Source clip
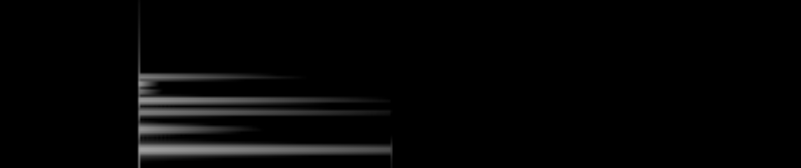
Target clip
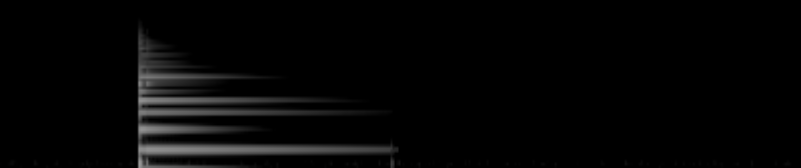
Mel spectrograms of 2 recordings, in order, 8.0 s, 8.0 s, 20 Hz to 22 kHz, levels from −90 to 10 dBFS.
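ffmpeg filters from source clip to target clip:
ffmpeg -i in.wav -af "adynamicsmooth=sensitivity=1:basefreq=2000,lowshelf=frequency=240:width_type=q:width=3:gain=12,aecho=1:1:18|71:0.473|0.282" out.wav

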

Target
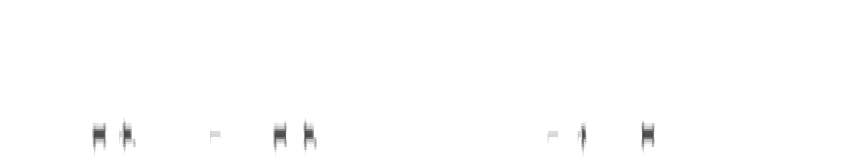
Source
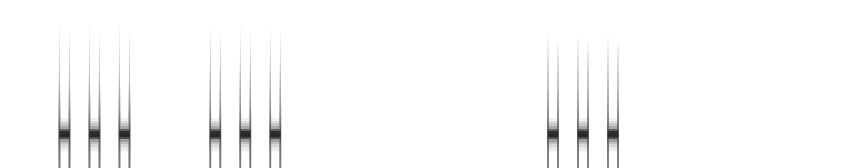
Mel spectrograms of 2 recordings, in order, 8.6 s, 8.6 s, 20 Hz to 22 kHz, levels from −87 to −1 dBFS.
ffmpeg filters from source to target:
ffmpeg -i in.wav -filter_complex "[0:a]afftfilt=real='re*gte(hypot(re,im),0.1)':imag='im*gte(hypot(re,im),0.1)':win_size=1024:overlap=0.75,acompressor=threshold=-23dB:ratio=12,acrossover=split=220[link_01][link_02];[link_02]adelay=350[link_03];[link_01][link_03]amix=inputs=2:normalize=0,afftfilt=real='re*lt(b*sr/1024,250*pow(1600/250,0.5+0.5*sin(2*PI*1.1*pts/sr)))':imag='im*lt(b*sr/1024,250*pow(1600/250,0.5+0.5*sin(2*PI*1.1*pts/sr)))':win_size=1024:overlap=0.75,volume=-5.5dB" out.wav

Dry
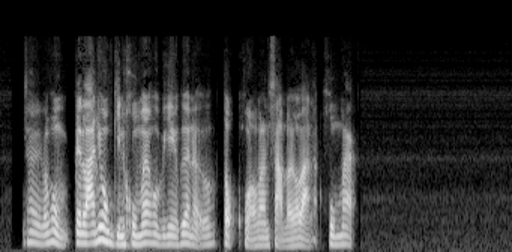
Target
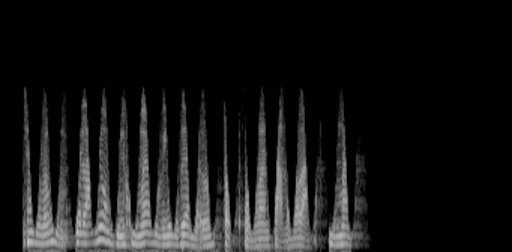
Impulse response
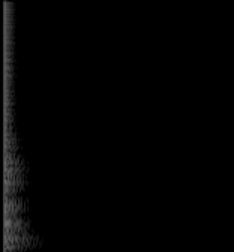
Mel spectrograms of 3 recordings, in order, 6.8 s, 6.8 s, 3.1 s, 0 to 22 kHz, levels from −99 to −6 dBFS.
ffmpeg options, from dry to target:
-filter_complex "[0:a]acompressor=threshold=-29dB:ratio=16,aeval=exprs='sgn(val(0))*max(abs(val(0))-0.00355,0)':channel_layout=same,asettb=1/sr,asplit=3[link_01][link_02][link_03];[link_01]atrim=end=2.414[link_04];[link_02]atrim=start=2.41:end=3.84,asetpts=PTS-STARTPTS,afade=type=in:duration=0.004:curve=qsin,afade=type=out:start_time=1.426:duration=0.004:curve=qsin,afreqshift=-13[link_05];[link_03]atrim=start=3.836[link_06];[link_04][link_05]acrossfade=duration=0.004:curve1=hsin:curve2=qsin[link_07];[link_07][link_06]acrossfade=duration=0.004:curve1=qsin:curve2=hsin,asplit=2[link_08][link_09];[1:a]atrim=start_sample=2205,afade=type=out:start_time=0.3:duration=0.01,atrim=end_sample=13671[link_10];[link_09][link_10]afir=irnorm=-1:irlink=0,volume=-3dB[link_11];[link_08][link_11]amix=inputs=2:normalize=0,afftfilt=real='re*lt(b*sr/1024,290*pow(5200/290,0.5+0.5*sin(2*PI*3.8*pts/sr)))':imag='im*lt(b*sr/1024,290*pow(5200/290,0.5+0.5*sin(2*PI*3.8*pts/sr)))':win_size=1024:overlap=0.75,volume=-4.5dB"

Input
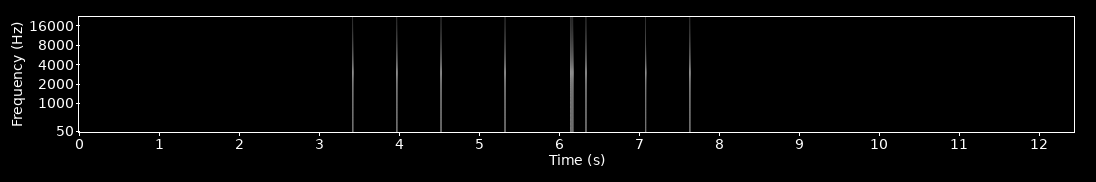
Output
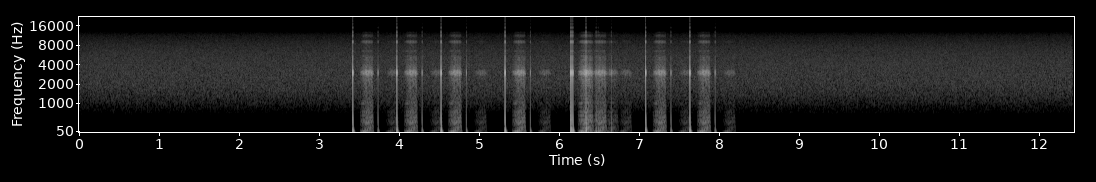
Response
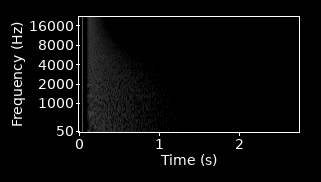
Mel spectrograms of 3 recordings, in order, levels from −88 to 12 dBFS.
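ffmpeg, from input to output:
-filter_complex "[0:a]lowpass=7400,acrossover=split=1300[link_01][link_02];[link_01]acrusher=bits=5:dc=4:mix=0:aa=0.000001[link_03];[link_03][link_02]amix=inputs=2:normalize=0,asubboost=boost=8:cutoff=51,asplit=2[link_04][link_05];[link_05]highpass=frequency=720:poles=1,volume=34dB,asoftclip=type=tanh:threshold=-4dB[link_06];[link_04][link_06]amix=inputs=2:normalize=0,lowpass=frequency=4900:poles=1,volume=-6dB,asplit=2[link_07][link_08];[link_08]asoftclip=type=hard:threshold=-18.5dB,volume=-3.5dB[link_09];[link_07][link_09]amix=inputs=2:normalize=0,aecho=1:1:316:0.126[link_10];[1:a]atrim=start_sample=2205,afade=type=out:start_time=0.18:duration=0.01,atrim=end_sample=8379,asetrate=23814,aresample=44100[link_11];[link_10][link_11]afir=irnorm=-1:irlink=0,volume=4.5dB"

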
